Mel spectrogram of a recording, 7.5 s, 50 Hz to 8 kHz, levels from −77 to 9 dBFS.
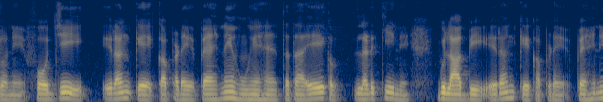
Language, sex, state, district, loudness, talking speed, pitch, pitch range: Hindi, male, Chhattisgarh, Sukma, -20 LUFS, 145 wpm, 110 Hz, 105-120 Hz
